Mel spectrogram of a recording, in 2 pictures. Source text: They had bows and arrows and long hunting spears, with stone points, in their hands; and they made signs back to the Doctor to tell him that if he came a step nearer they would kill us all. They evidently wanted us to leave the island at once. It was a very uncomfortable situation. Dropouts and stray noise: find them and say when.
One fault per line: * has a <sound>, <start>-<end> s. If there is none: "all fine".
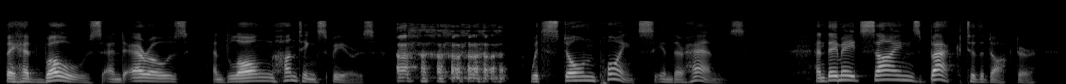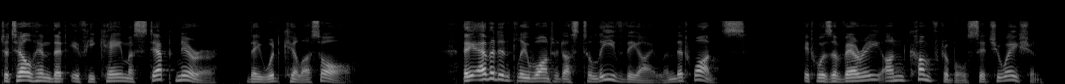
* has a laugh, 3.9-5.1 s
